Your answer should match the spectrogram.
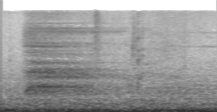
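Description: A person's breath, heard close on a lapel microphone, about a quarter second in and lasting under a second, over a steady low hum.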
